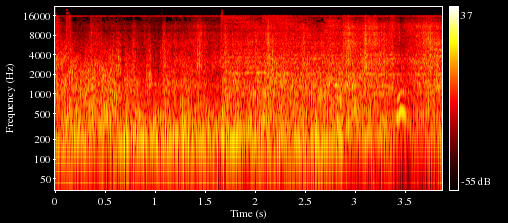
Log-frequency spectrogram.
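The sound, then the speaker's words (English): A torpedo explosion: a loud, dense rumbling roar that holds steady for about four seconds, thick with low crackling energy, easing slightly near the end. “Fire torpedo!”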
